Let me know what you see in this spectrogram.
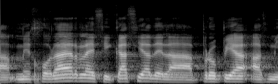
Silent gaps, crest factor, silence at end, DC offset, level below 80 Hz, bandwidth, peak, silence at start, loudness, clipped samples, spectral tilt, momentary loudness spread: none; 18 dB; 0 s; under 0.1%; -64 dBFS; 15 kHz; 0 dBFS; 0 s; -18 LUFS; under 0.1%; -5.5 dB/octave; 4 LU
